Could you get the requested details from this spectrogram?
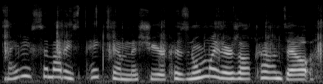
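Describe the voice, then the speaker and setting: A woman's voice: high voice, lively intonation, a little fast. A woman chatting casually and candidly in a rambling, folksy way while recording a walking vlog on a country dirt road. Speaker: vlogger. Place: outdoors on a rural dirt road. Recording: noisy outdoor country recording. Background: clear outdoor noise.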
